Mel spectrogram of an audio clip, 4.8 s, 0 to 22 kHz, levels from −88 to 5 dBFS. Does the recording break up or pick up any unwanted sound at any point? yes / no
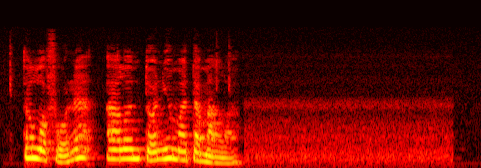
no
